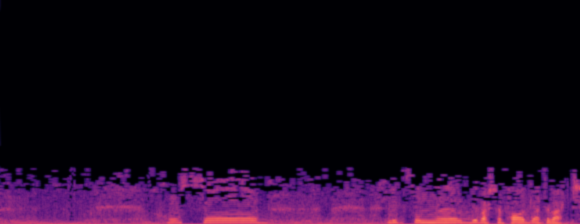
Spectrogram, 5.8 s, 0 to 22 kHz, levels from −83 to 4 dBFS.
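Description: From start to finish the speech carries a stuck bit, likely from a broken data line or converter in which one bit stays fixed at 0 or 1. Roughly half the sample values are pushed off by that bit's weight, in a pattern that follows the waveform, so the distortion rides on the speech itself. The bit also flips with the sign of small values, so pauses fill with noise instead of going quiet. On a waveform the gaps show a noise floor in place of flat silence, and a spectrogram shows broadband speckle behind the speech and through the pauses.

Across the whole clip there is also heavy MP3 compression, likely at a very low bitrate, around 16 kbps judging by the damage. With so few bits, the encoder drops weaker frequency components, which switch on and off from frame to frame, giving a watery, swirly texture. Attacks are smeared, and the top end stops abruptly, with nothing above 5.5 kHz. On a spectrogram this appears as a hard horizontal ceiling at 5.5 kHz, with patchy, flickering islands of energy below it.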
